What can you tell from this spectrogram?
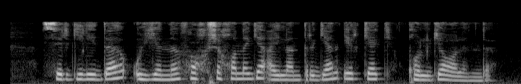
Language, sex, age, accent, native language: Uzbek, female, 18-24, Toshkent viloyati, Uzbek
